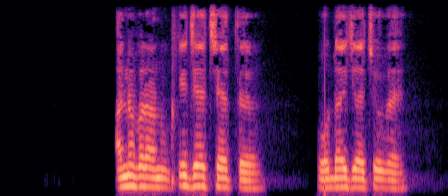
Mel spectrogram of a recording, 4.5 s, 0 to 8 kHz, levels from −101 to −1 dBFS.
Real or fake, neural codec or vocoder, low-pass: real; none; 7.2 kHz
